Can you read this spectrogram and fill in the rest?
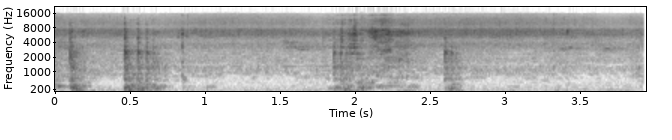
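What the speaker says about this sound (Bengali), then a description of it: "এখন আমি এগুলো সব তেলের মধ্যে আস্তে আস্তে করে দিয়ে দিব। লাল করে ভেজে নেব।" Madan katkati sweets deep frying in hot oil, a steady close sizzle with a few sharp stirring clatters scattered through.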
